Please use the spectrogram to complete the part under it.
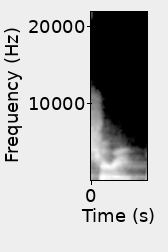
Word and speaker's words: Cherie: Yes, Cherie.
